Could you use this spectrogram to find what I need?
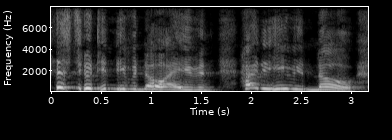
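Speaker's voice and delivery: laughing, high and loud astonishment; amused disbelief. Real, not acted. Inmate recalling the Bible handed to him, amused disbelief. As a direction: burst out incredulously through a laugh.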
